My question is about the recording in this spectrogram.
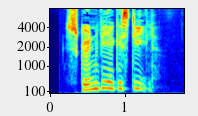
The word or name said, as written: skønvirkestil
